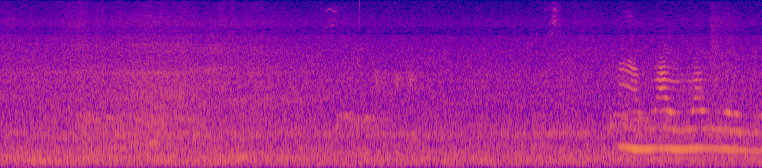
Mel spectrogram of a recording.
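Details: Mother cat waiting for someone to feed her; a drawn-out meow near the end, falling slightly in pitch, after a stretch of background voices and faint traffic-like rumble.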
